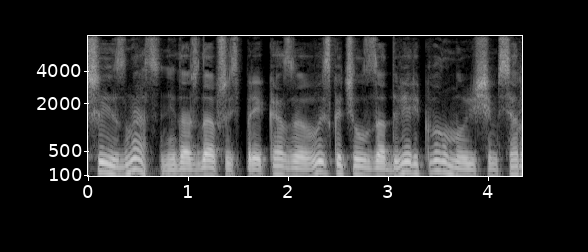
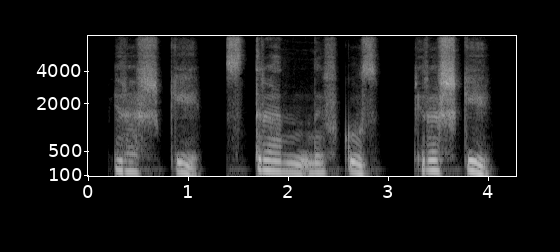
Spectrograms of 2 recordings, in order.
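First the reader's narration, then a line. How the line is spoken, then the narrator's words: Whisper. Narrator (Russian): прошептал мальчик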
